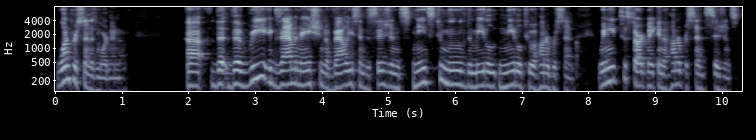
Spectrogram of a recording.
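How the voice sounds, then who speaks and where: A man's voice: a little high, a little fast. A man hosting an earnest, reflective spiritual motivational talk. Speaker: host.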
